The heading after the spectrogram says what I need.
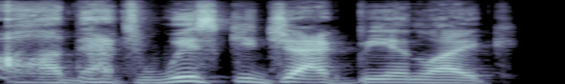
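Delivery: ordinary talk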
